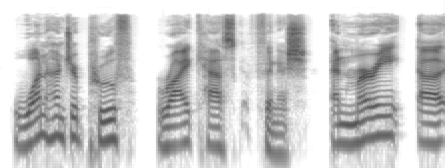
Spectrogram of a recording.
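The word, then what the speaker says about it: Moray: Proof ryas finish and Murray uh it's spelled m o r a y you you kind of want to say morray but everything that I've seen they always call it Glenn Murray so that's what I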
